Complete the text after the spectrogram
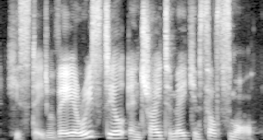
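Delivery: ordinary delivery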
